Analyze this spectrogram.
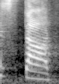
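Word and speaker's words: start: आरंभ करना मतलब शुरुआत करना, उसे हम कहते हैं स्टार्ट, स्टार्ट, इसे आर भी साइलेंट होता है, स्टार्ट, स्टार्ट नहीं बोलते, स्टार्ट, ओके।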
